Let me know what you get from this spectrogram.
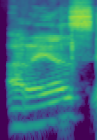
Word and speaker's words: Arraez: Arraez.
